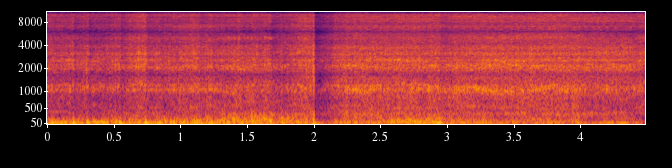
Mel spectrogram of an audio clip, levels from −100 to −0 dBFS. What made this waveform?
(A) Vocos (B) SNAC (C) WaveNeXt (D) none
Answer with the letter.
B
